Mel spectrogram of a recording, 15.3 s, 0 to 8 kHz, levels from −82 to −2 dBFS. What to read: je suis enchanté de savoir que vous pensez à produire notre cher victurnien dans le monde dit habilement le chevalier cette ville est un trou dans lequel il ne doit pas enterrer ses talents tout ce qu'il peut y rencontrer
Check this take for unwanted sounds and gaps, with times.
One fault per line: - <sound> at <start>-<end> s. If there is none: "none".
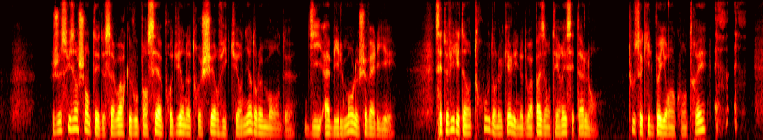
- cough at 14.3-14.9 s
